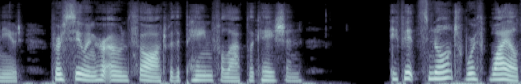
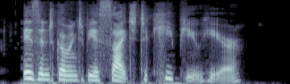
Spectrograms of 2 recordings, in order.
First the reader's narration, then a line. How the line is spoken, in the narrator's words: he said savagely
